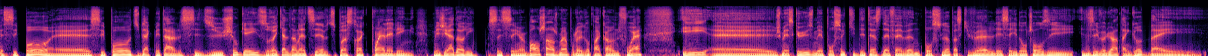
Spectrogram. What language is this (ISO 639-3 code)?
fra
